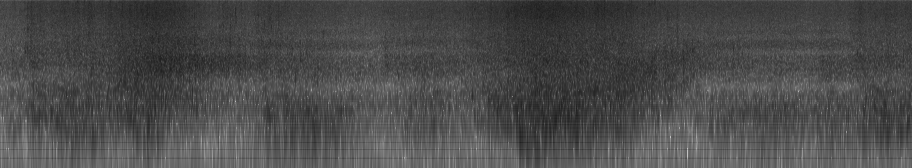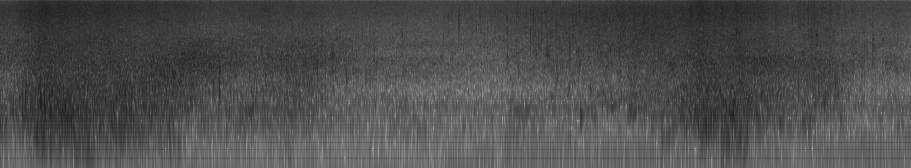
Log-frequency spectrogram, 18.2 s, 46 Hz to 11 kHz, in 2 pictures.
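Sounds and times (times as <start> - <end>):
waves: 0.0 - 18.2.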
